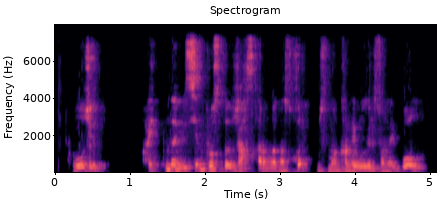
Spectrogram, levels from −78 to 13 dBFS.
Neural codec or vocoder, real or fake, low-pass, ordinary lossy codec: none; real; 7.2 kHz; none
